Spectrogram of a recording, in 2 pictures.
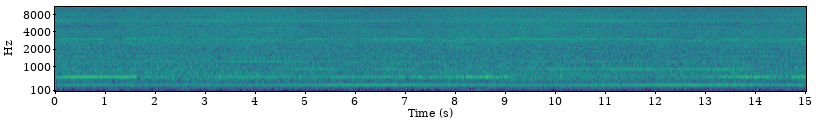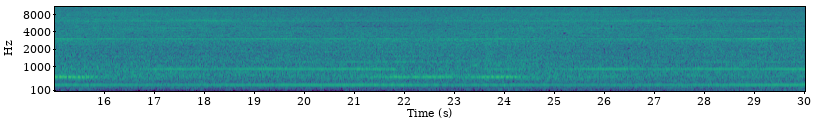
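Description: Laresar Evol3 robot vacuum running: a steady motor hum with a constant tone, and a second, higher tone that comes and goes every few seconds.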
